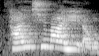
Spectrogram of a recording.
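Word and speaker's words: 三姉妹: 그래서 뭐 세 자매입니다 라고 하면 산시마이라고 발음을 하시면 되겠는데요.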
